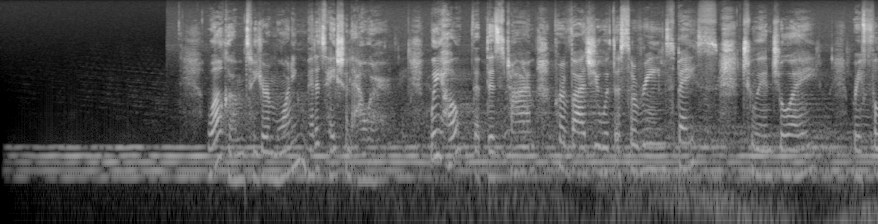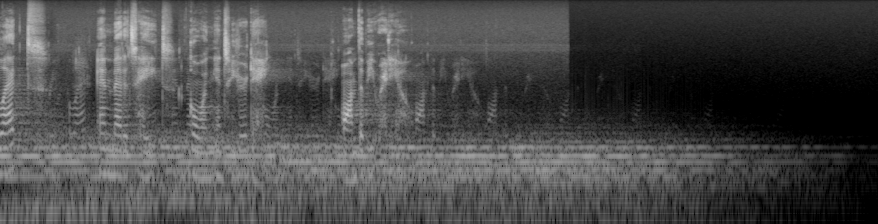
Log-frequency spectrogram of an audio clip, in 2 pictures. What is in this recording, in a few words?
Morning Meditation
